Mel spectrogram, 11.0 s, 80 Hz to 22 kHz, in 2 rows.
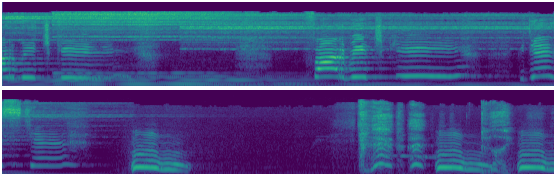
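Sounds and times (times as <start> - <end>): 
speech: 0.2 - 2.0, 3.1 - 4.4
owl hooting: 9.4 - 11.0.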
